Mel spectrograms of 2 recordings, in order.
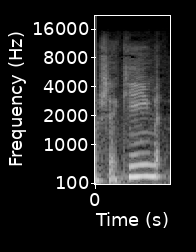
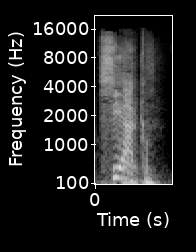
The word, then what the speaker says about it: Siakam: Because Siakam, then you get Shake what? – Then it rhymes with the dream.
